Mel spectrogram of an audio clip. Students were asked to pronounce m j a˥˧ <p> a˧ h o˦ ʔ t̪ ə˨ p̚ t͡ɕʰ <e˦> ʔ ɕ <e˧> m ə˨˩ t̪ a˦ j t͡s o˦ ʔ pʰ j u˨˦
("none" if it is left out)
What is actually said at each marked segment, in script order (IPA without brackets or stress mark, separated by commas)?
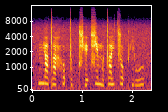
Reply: t̪, e˨, e˦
